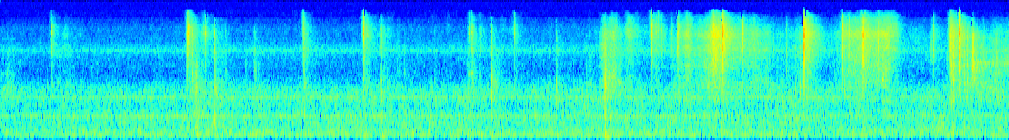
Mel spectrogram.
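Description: Faint crackling and ticking of thin plastic protective film being peeled off a helmet's clear visor, a scattering of small clicks over a low steady hum.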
